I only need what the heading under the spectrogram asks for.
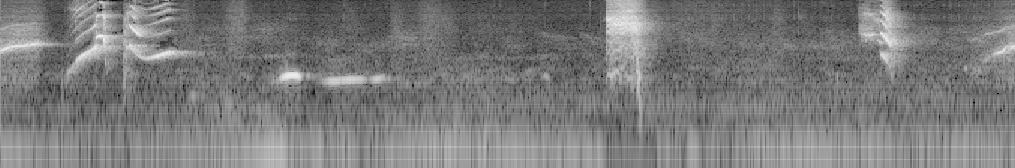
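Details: Indian ringneck parrot kept as a pet, mixing sharp harsh screeches with short level whistled notes, scattered bursts spaced a second or two apart over low background hum.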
